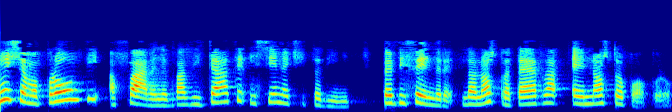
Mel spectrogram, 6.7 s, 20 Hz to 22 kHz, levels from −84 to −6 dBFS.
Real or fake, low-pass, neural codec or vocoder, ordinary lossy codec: fake; 7.2 kHz; codec, 24 kHz, 0.9 kbps, WavTokenizer, large speech release; MP3, 24 kbps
